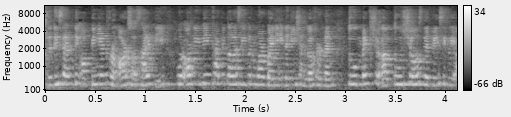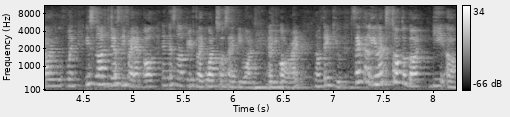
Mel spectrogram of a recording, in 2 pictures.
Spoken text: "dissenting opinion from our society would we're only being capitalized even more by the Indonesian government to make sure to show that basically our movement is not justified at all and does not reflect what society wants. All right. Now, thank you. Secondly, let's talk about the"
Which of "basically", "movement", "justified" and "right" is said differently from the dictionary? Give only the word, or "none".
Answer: justified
